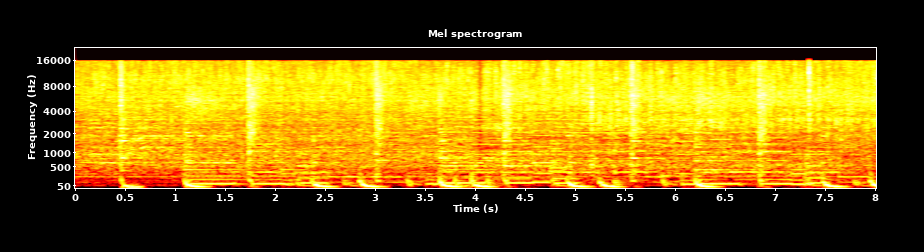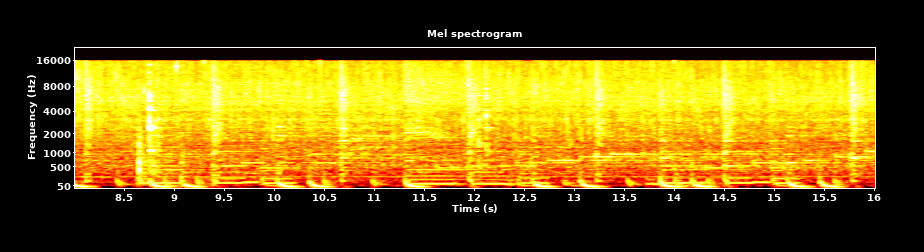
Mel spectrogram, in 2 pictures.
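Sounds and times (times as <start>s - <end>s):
meat sizzling in a pan: 0.0s - 16.0s
background music with bass pulse: 1.1s - 10.7s, 11.3s - 15.8s
vegetables added to pan: 4.2s - 10.0s, 10.6s - 12.7s.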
